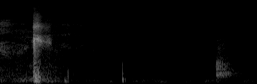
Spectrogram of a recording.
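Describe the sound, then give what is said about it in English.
A short, sharp fart burst near the start, followed by a faint low puff and a softer, breathy trailing sound a couple of seconds later, all quiet and with no talking. “You just farted on our show and it registered on our recording.”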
